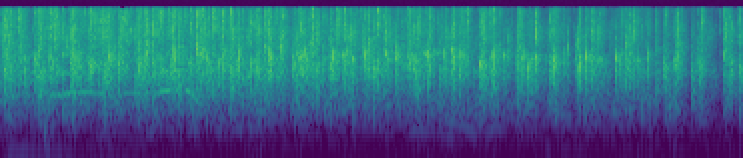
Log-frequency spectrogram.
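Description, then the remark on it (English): Loud, sustained applause from an audience, a dense wash of many hands clapping at once that holds steady for several seconds, with faint voices briefly audible underneath; the audience is clapping to vote yes on whether America is too obsessed with race. “So please clap loudly if you think, yes, America is too obsessed with race.”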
